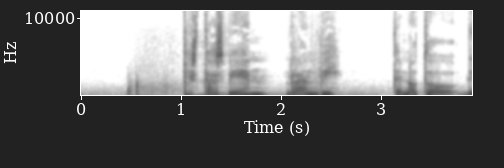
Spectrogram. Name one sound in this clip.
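A man speaks calmly in a deep voice.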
